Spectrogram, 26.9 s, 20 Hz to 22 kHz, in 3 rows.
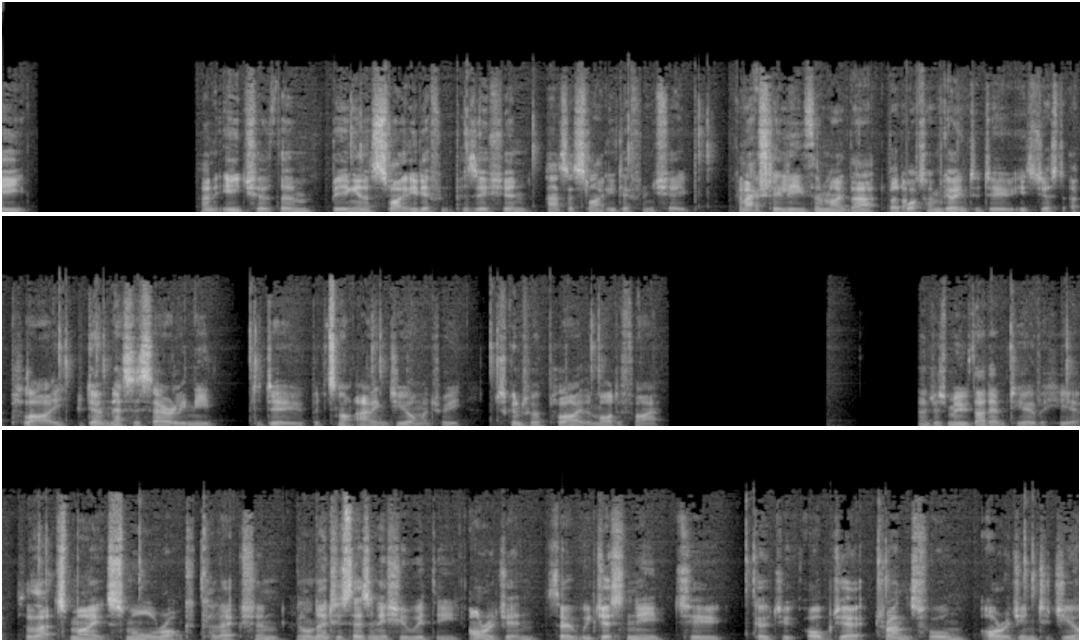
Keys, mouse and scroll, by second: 0.6 shift+click, 0.6 shift+d, 1.0 shift+click, 1.1 shift+d, 1.7 middle click, 2.6-2.9 scroll down 2, 2.9 right click, 3.9 click, 4.5 right click, 4.8 click, 5.8 right click, 6.0-7.5 drag, 9.4 click, 9.8 right click, 11.0 click, 12.1 right click, 13.0 click, 13.9 right click, 14.6 click, 14.8 right click, 15.1 click, 15.7 right click, 16.3-17.4 scroll down 1, 17.4 click, 18.3 right click, 19.1 click, 20.3 shift+middle click, 24.1 click.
